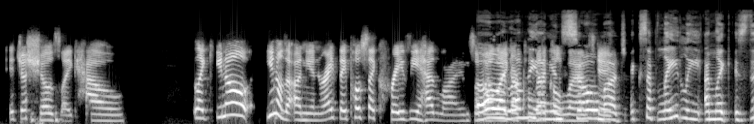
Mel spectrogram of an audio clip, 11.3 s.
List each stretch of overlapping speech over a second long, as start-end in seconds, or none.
7.1-9.2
